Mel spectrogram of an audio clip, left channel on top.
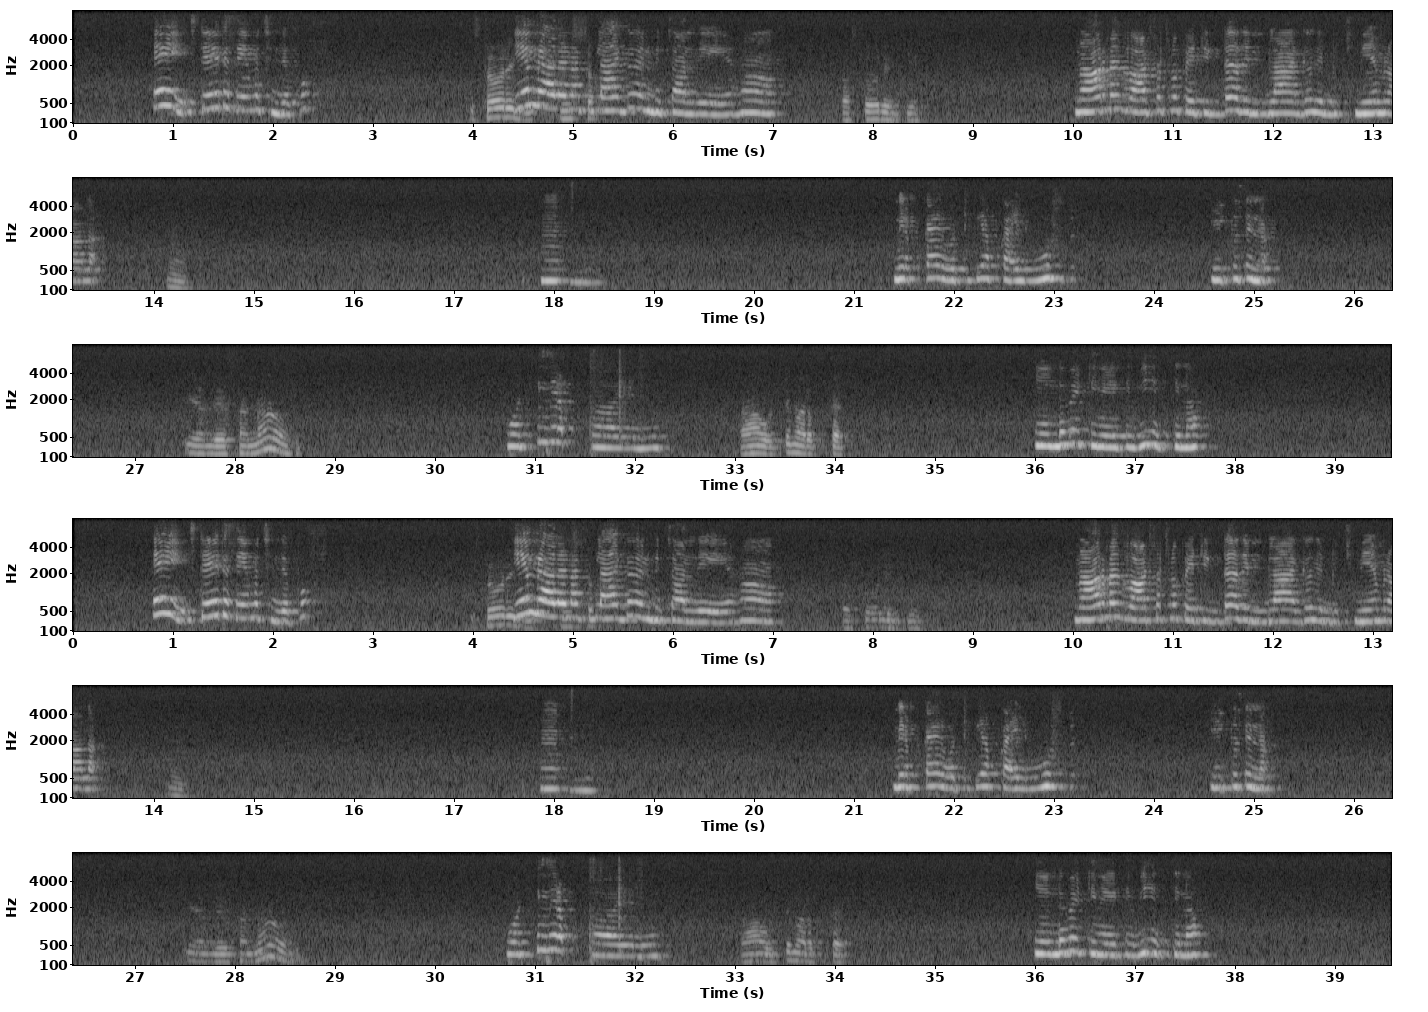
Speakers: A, on the right; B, on the left.
A: ఏ స్టేటస్ ఏం వచ్చింది చెప్పు
B: స్టోరీకి
A: ఏం రాలే
B: ఇన్స్టా
A: నాకు బ్లాక్ గా కనిపించంది ఆ
B: స్టోరీ కి
A: నార్మల్ వాట్సాప్ లో పెట్టింటే అది బ్లాక్ గా కనిపించింది ఏం రాలా
B: హు
A: మ్మ్ మిరపకాయలు <unintelligible> మిరపకాయలు <unintelligible> తిన్న
B: ఏం చేస్తావ్
A: ఓటి మిరపకాయలు
B: ఆ ఉటి మీరప్
A: ఎండ పెట్టినే ఇవి ఎత్తనా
